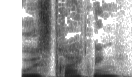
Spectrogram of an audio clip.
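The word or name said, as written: UDSTRÆKNINGEN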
